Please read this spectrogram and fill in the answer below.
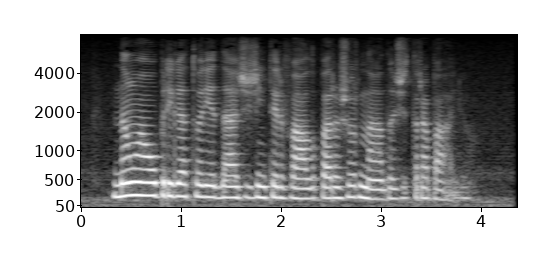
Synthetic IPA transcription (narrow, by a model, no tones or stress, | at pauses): nɐ̃w̃aobɾiɡat̪oɾied̪ad͡ʒɪd͡ʒɪĩnt̪eɾvalʊpaɾʊʒoɾnad̪ɐzd͡ʒɪt̪ɾaba̰ʎʊ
